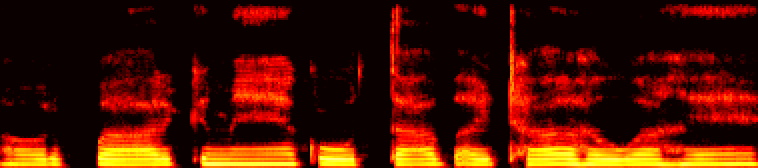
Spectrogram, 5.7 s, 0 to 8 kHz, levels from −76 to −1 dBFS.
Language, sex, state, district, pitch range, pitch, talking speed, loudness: Hindi, female, Bihar, Lakhisarai, 225-235 Hz, 230 Hz, 75 wpm, -19 LUFS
